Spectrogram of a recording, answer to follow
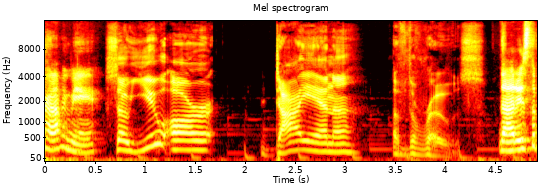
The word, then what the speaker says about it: DianaoftheRose: you thanks for having me so you are Diana of the rose that is the pronunciation yeah you got it you nailed it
